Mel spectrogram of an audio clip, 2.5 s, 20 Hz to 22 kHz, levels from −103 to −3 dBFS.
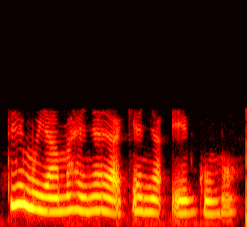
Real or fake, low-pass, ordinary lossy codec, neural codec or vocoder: fake; 3.6 kHz; none; vocoder, 22.05 kHz, 80 mel bands, WaveNeXt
